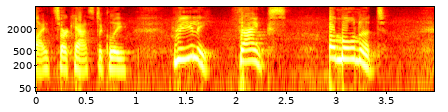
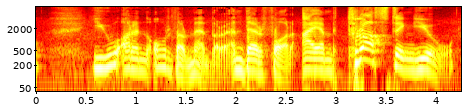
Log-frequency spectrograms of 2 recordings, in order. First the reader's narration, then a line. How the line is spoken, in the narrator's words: he replied in an extremely malevolent voice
